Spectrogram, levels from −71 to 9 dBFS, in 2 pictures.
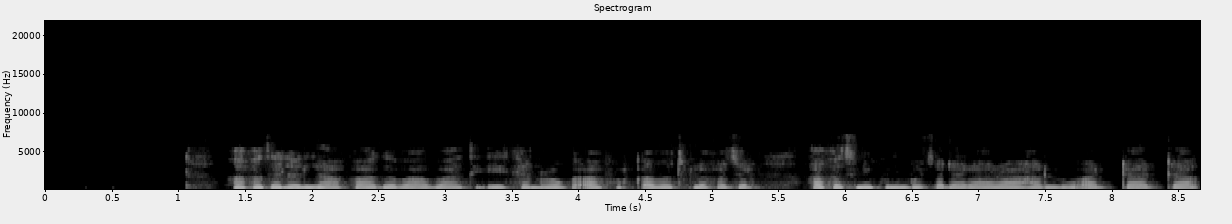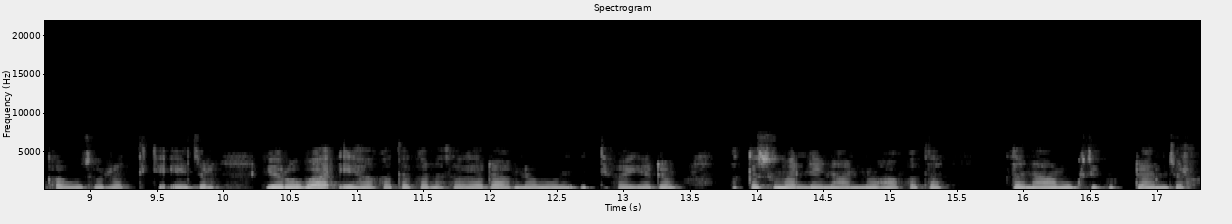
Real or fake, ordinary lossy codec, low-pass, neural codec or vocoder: fake; AAC, 32 kbps; 7.2 kHz; codec, 16 kHz, 16 kbps, FunCodec, trained on Chinese and English, 50 frames a second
